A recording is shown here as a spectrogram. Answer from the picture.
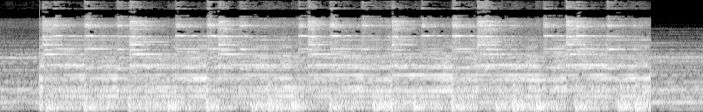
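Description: Hanging temple bell rung repeatedly by hand, about two strokes a second, each stroke ringing on into the next. It starts about half a second in and cuts off abruptly at the end.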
